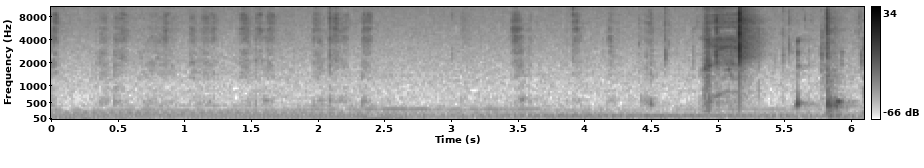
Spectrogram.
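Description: Faint scratching of a Stampin' Write felt-tip marker writing a word on paper, over a steady low hum. A couple of sharper clicks near the end.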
